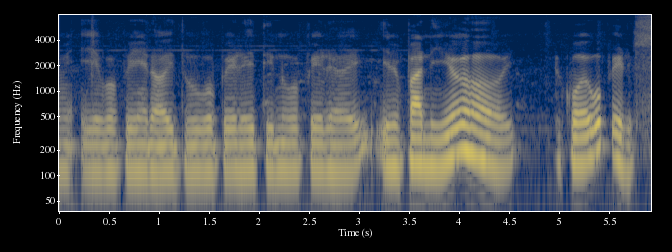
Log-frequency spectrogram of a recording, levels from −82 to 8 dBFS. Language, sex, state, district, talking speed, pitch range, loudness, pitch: Bajjika, male, Bihar, Vaishali, 150 wpm, 120-140 Hz, -19 LUFS, 120 Hz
